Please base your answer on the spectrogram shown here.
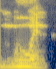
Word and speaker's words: mewing: It's called Muin. Muin. You could when search Muin. So it's spelled Mewing, and it like helps you apparently um work on strengthening your jawline to be more defined.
